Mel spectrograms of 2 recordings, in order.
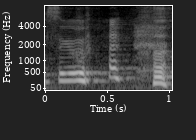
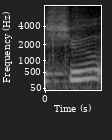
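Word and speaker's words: Hsu: Oh, a lot of people call me Zoo. Yeah. Good evening. My name is Shoe.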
